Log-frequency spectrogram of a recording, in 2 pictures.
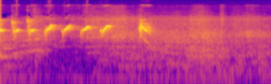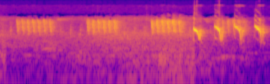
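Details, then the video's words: Bar-winged prinia (ciblek semi) singing actively, meant to be played each morning so other ciblek answer: sharp downslurred chirps in quick runs, then buzzy rattling trills, then more chirps. "ciblek semi gacor, putar tiap PAGI agar ciblek semi ikut nyaut bunyi GACOR"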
